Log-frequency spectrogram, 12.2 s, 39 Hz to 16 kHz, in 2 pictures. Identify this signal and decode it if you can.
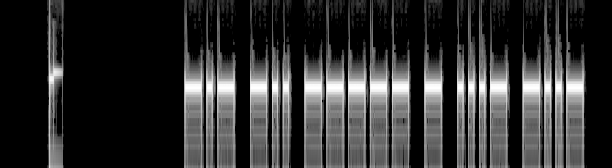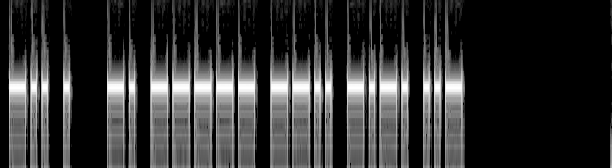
Morse code, heard as a keyed tone, about 22 wpm, 700 Hz. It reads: KD0TVX DE N0ZCU
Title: USA Callsign DE Callsign 22wpm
